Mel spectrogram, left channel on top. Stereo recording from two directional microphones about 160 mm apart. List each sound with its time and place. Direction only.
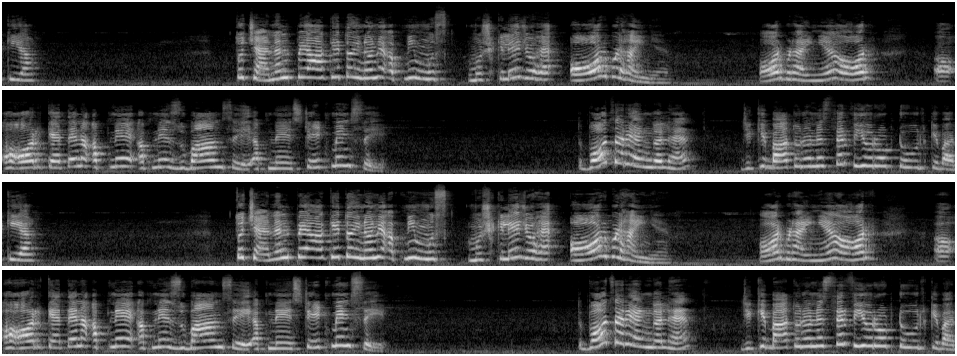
0.0 s a woman's voice: 20° left (ahead or behind)
2.3 s a woman's voice: 20° left (ahead or behind)
15.3 s a woman's voice: 20° left (ahead or behind)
